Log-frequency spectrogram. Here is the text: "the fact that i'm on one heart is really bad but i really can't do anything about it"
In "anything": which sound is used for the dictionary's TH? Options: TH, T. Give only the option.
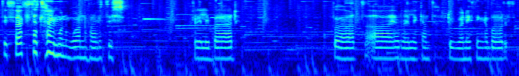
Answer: TH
